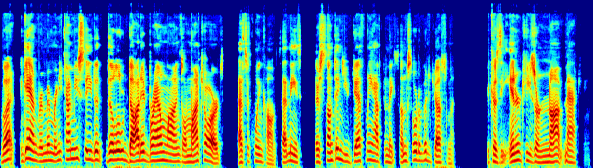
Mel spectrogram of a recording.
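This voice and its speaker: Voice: medium pitch, normal speed, darkish tone, dull audio. An astrologer in their sixties talking casually through a daily chart reading, rambling and hesitant, with many ums and restarts. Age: 60s.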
